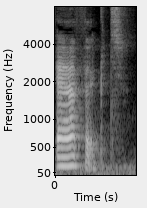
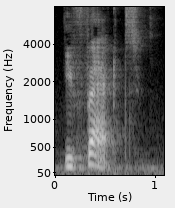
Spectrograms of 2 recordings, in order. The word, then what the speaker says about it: effect: It isn't effect, or it isn't effect, it's effect, effect. The stress is on the second syllable, okay?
